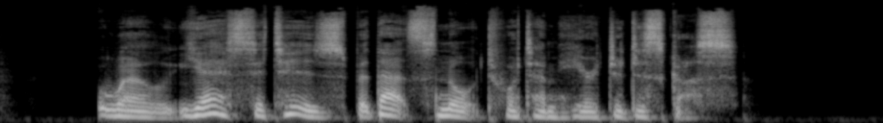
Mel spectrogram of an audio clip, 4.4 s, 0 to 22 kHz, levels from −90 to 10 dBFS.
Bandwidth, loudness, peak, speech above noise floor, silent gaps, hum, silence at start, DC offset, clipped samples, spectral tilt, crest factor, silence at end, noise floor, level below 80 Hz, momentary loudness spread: 18.5 kHz; -21 LUFS; -4 dBFS; 58 dB; none; none; 0.5 s; under 0.1%; under 0.1%; -4 dB/octave; 18 dB; 0.75 s; -79 dBFS; -62 dBFS; 6 LU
